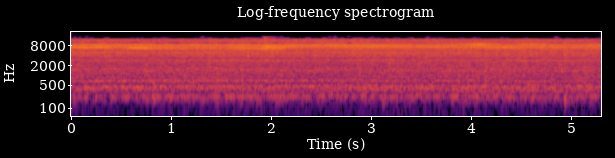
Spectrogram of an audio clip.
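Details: Japanese honey bees fanning continuously on a hot day, giving a steady, even droning hum with low tonal bands that hold without a break, overlaid by a constant high-pitched hiss.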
